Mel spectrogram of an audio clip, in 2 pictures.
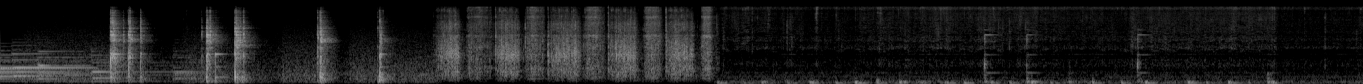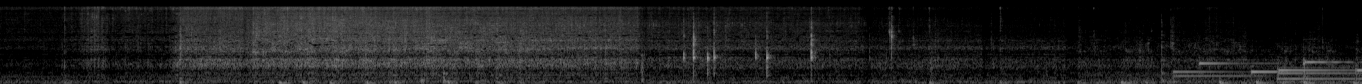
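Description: Kitchen prep sounds: sharp clicks and clatter from a small food chopper in the first seconds, then soft tofu and minced garlic sizzling in hot oil in a cast-iron pot, a steady hiss for several seconds past the middle, followed by a spatula stirring and tapping in the pot.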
